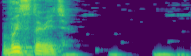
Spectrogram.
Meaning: 1. to put forward, to move out, to put outside, to bring forward, to place in front 2. to set out, to display, to present 3. to flaunt 4. to propose, to suggest
- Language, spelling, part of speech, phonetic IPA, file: Russian, выставить, verb, [ˈvɨstəvʲɪtʲ], Ru-выставить.ogg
